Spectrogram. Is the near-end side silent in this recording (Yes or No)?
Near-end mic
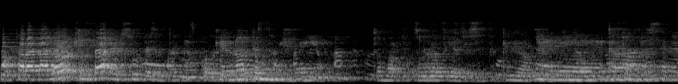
No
